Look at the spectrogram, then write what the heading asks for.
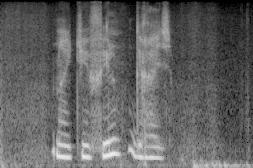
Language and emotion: Russian, neutral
